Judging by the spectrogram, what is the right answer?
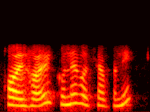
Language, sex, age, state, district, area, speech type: Assamese, female, 18-30, Assam, Darrang, rural, conversation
